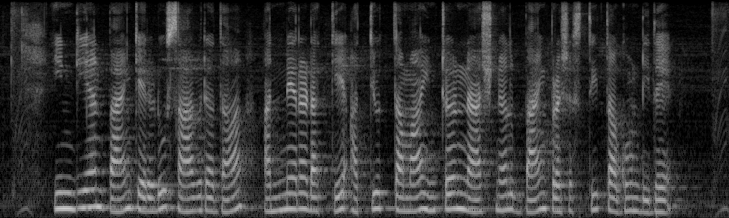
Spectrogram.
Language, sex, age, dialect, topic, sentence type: Kannada, female, 25-30, Mysore Kannada, banking, statement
